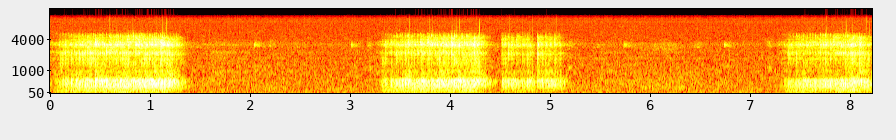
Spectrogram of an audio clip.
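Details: Adult man (husband) asleep on a sofa on a Saturday night at 9:30 pm after drinking too many beers; loud rattling snores on breathing, about three in eight seconds with quiet gaps between; ordinary sleep snoring.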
